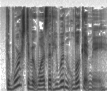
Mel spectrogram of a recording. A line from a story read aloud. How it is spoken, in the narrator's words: said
